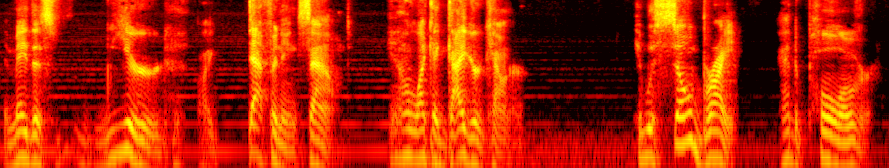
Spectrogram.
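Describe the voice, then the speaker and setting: Male actor as haunted witness, creaky husky voice, mid pitch, halting, earnest, radio drama monologue. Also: sing-song, a bit bright, soft background music, exaggerated voice.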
